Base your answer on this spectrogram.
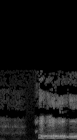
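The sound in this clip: Heavy breathing close to a microphone. After a brief quiet moment it bursts in loud, rough and wheezy with a voiced edge, and holds steady to the end.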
